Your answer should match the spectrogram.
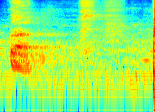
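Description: A man's loud, strained gasping grunt, falling in pitch, as he works through a heavy deadlift rep. About a second later comes a hissing breath.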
